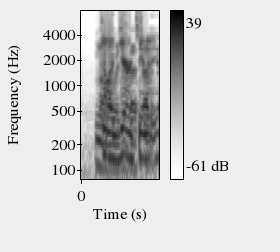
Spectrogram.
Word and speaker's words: Giratina: Giratina. Am I saying it right? – Giratina, yeah, that's fine.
